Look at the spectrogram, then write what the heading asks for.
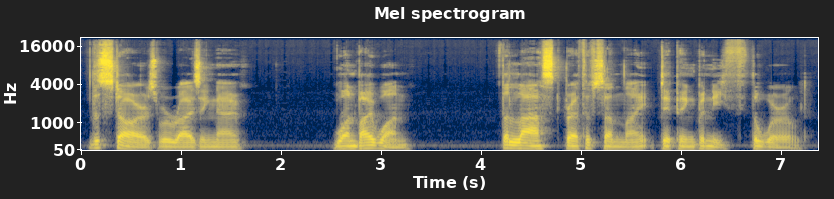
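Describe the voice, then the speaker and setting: Deep dark-voiced guy narrating fantasy, slow n measured w dramatic pauses. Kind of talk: scripted fantasy story narration.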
